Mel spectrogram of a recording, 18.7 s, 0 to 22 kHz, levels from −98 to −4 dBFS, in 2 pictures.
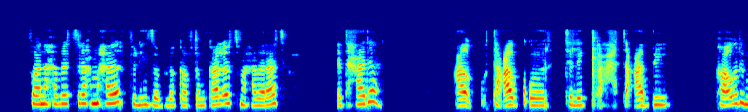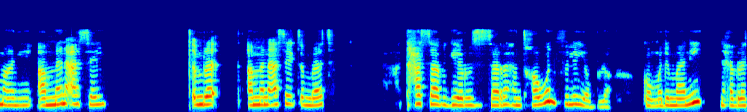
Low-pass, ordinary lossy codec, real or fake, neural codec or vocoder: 7.2 kHz; AAC, 64 kbps; real; none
